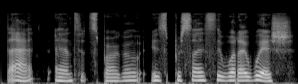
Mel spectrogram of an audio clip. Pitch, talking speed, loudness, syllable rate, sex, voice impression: 180 Hz, 160 wpm, -19 LUFS, 5.5 syllables/s, female, feminine, slightly gender-neutral, slightly young, adult-like, slightly thin, slightly relaxed, slightly weak, slightly dark, soft, clear, slightly fluent, slightly cool, intellectual, sincere, calm, slightly friendly, slightly reassuring, slightly elegant, kind, modest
